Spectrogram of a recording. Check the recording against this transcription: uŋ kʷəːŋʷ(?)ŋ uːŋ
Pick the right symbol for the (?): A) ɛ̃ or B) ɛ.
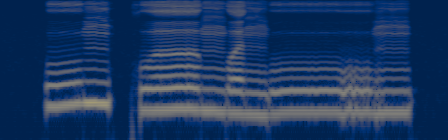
B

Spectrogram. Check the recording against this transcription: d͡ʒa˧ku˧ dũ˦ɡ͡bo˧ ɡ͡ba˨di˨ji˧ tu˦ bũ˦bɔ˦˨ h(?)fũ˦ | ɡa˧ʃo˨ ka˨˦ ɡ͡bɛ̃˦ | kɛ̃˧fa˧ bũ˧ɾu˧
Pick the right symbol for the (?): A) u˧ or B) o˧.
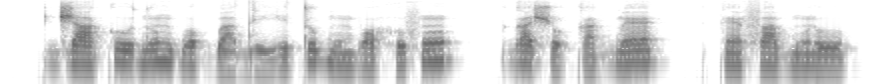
A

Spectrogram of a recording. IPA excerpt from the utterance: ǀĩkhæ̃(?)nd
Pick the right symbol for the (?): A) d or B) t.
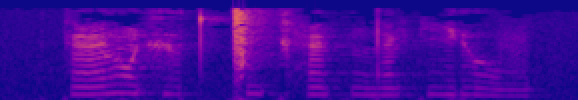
B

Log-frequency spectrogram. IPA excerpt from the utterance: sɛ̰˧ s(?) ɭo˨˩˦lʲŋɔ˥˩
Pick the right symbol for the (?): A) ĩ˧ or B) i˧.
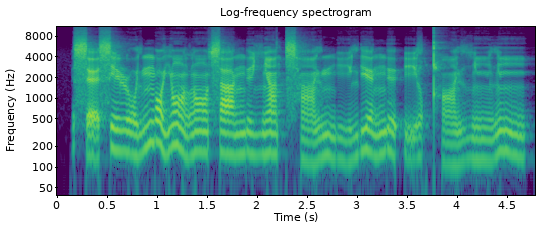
B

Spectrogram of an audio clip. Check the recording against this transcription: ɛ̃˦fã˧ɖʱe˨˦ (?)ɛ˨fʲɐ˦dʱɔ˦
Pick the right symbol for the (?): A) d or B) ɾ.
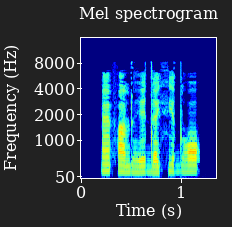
A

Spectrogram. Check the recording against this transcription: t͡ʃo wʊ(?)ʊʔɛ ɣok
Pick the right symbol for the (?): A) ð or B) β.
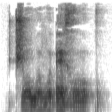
B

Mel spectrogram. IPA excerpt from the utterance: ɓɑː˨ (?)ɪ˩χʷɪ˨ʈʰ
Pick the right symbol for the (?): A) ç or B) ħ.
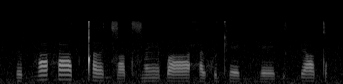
B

